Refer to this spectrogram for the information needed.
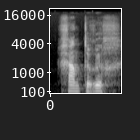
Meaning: inflection of teruggaan: 1. plural present indicative 2. plural present subjunctive
- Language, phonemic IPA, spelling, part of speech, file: Dutch, /ˈɣan t(ə)ˈrʏx/, gaan terug, verb, Nl-gaan terug.ogg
